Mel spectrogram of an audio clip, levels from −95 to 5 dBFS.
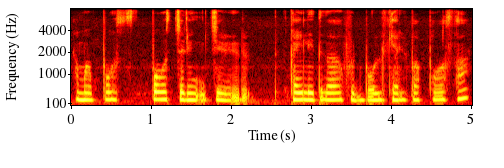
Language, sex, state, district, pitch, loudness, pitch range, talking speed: Wancho, female, Arunachal Pradesh, Longding, 215 Hz, -17 LUFS, 210-225 Hz, 130 wpm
